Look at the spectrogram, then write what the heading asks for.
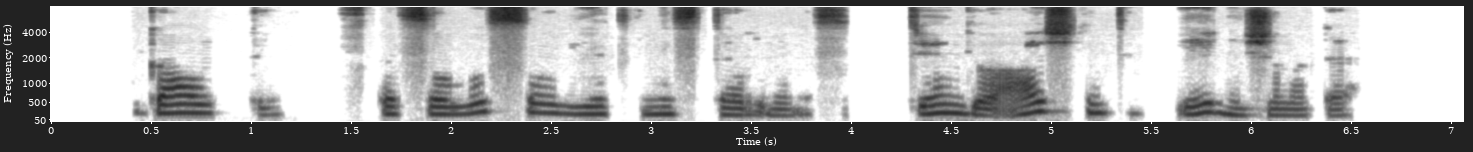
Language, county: Lithuanian, Šiauliai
